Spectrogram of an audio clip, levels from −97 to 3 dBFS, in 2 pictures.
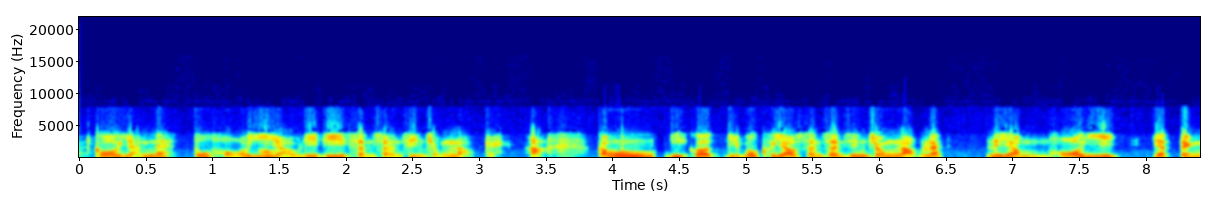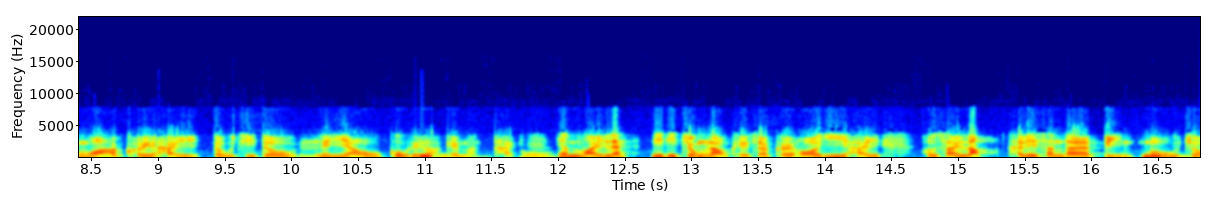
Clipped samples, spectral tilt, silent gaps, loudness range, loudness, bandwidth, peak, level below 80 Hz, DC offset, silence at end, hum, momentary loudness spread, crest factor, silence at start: under 0.1%; -7.5 dB/octave; none; 3 LU; -20 LUFS; 7.6 kHz; -2 dBFS; -58 dBFS; under 0.1%; 0 s; none; 9 LU; 18 dB; 0.1 s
